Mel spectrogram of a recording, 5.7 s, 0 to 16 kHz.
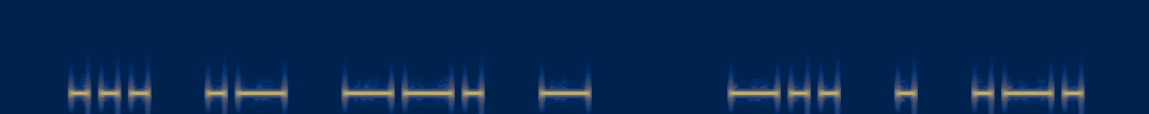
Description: Morse code, heard as a keyed tone, about 16 wpm, 680 Hz. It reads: SAGT DER
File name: Morsekurs / Witze / Witz 11. Mai 2021, 70 F80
